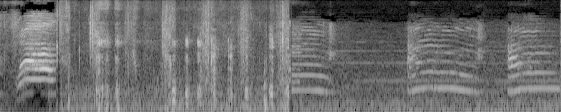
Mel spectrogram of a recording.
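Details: A white domestic cat meowing indoors: a short rising meow at the start, then three drawn-out, steady, tonal meows in the second half, with people talking and background noise earlier on.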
